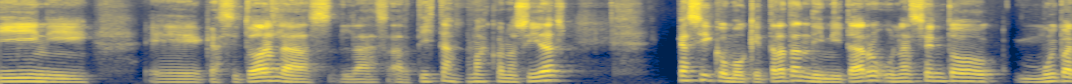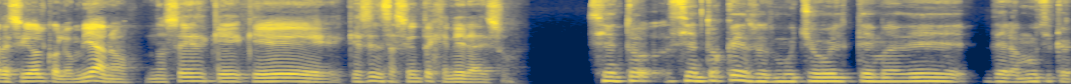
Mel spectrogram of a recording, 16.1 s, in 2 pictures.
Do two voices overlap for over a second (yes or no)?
no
